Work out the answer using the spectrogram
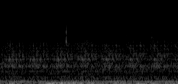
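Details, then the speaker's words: Webcor 210-1 tube reel-to-reel deck, over 60 years old, recapped, back together after a reel-scraping repair, tubes warmed up: a steady low motor hum with a faint whir, a little noisy but normal for its age. "okay well I have it all back together power has been applied the tubes are warmed up you can hear the motor is a little bit noisy but what do you expect for something that's like 60 plus years old"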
